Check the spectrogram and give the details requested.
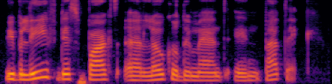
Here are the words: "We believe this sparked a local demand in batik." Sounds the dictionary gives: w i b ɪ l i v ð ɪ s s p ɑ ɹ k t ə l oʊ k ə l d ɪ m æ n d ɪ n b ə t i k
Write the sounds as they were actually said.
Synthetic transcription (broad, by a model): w i b ɪ l i v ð ɪ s s p ɑ ɹ k t ə l oʊ k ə l d ɪ m æ n d ɪ n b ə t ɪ k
